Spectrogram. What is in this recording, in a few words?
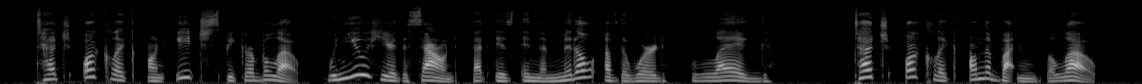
leg medial phoneme isolation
